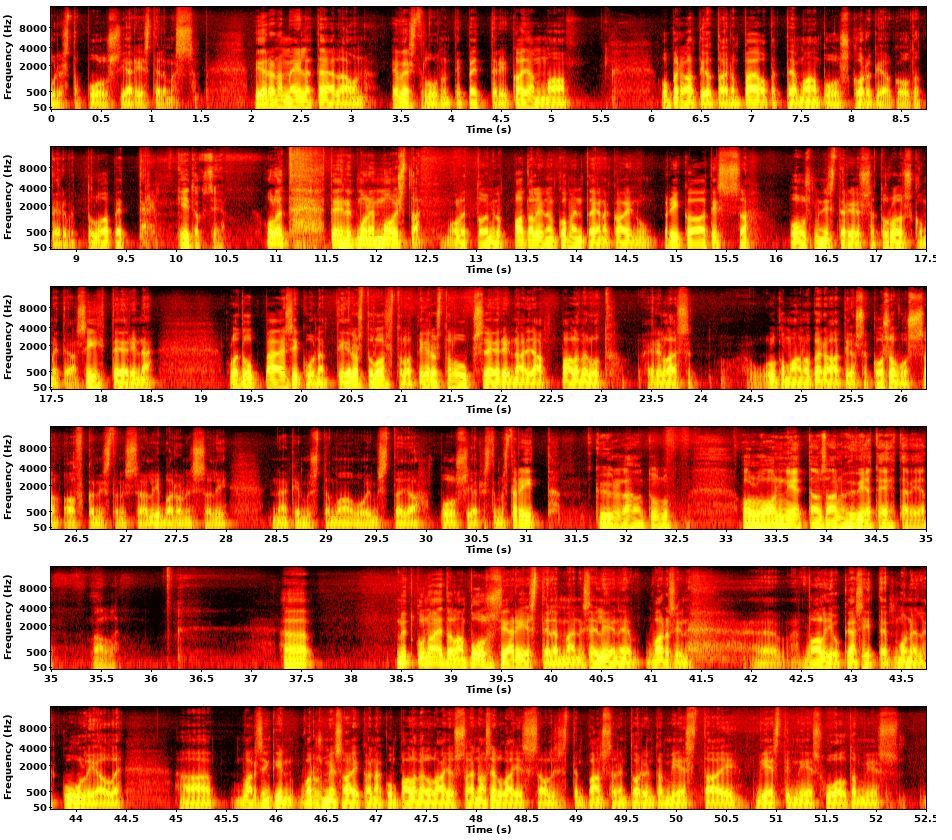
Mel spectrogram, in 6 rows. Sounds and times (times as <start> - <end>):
Speech: 0.0 - 5.3, 6.1 - 18.6, 19.3 - 32.6, 33.2 - 35.8, 37.3 - 37.7, 38.4 - 52.5.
